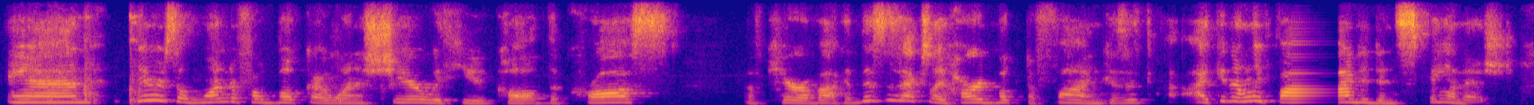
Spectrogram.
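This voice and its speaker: A calm, soft-spoken man who is hoarse and losing his voice, teaching on a livestream and reading aloud from a book. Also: high voice, normal speed. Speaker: psychic teaching about folk magic.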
